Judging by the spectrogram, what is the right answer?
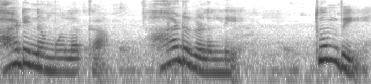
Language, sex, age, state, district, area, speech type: Kannada, female, 45-60, Karnataka, Mysore, urban, spontaneous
